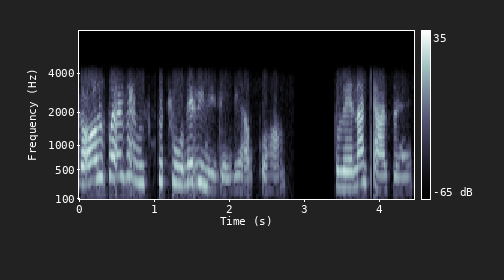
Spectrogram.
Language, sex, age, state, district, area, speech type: Hindi, female, 18-30, Uttar Pradesh, Prayagraj, rural, conversation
